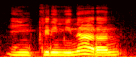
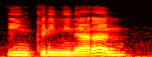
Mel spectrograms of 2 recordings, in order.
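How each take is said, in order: First: The stress is on the second-to-last syllable. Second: The stress is on the last syllable. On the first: It is a past subjunctive form. "es grave y sin tilde" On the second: It is a simple future form. "es aguda y con tilde"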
